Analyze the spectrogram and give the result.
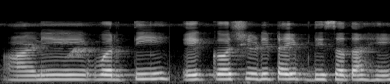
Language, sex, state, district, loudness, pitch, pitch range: Marathi, female, Maharashtra, Solapur, -16 LUFS, 225 Hz, 220-245 Hz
